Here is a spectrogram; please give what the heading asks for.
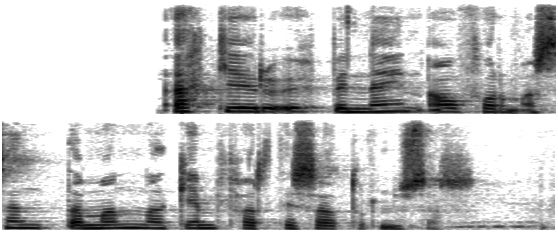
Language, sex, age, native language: Icelandic, female, 40-49, Icelandic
